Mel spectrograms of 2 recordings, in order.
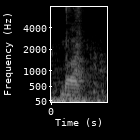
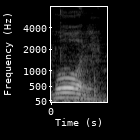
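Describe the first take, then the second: First: The vowel is a clear open 'aa' sound. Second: The vowel is a clear rounded 'o' sound. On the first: "बहुत सारे बच्चे इसको पढ़ते हैं ऐसा" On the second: "फिर कोई बच्चे लोग ऐसा पढ़ता है बॉल"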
